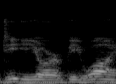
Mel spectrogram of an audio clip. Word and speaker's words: Derby: They started in Derby, which is spelled Derby, D-E-R-B-Y in England. They call it Derby.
